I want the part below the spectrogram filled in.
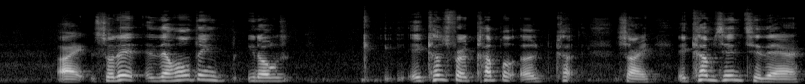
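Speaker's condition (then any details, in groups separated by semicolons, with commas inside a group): Aphasia after stroke; aphasia caused by stroke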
